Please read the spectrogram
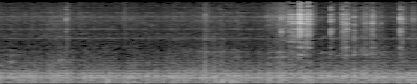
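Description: A few light clinks of metal tweezers and a dime on a glass Pyrex baking dish, the loudest a sharp tap about three seconds in, over a low steady hum.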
